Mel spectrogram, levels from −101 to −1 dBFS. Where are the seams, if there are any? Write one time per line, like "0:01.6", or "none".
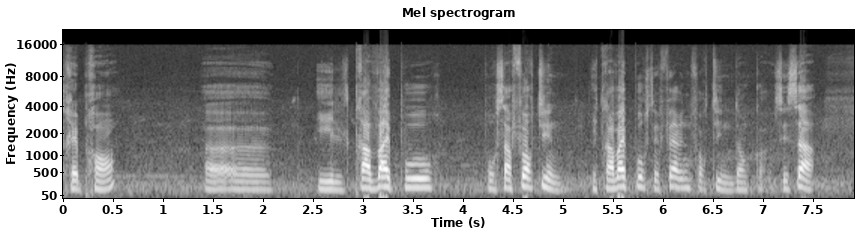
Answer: none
